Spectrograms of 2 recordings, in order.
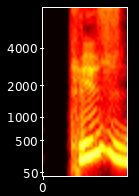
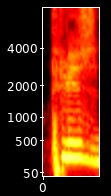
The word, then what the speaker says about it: plus: Aqui o S se pronuncia. Viram a diferença? A gente também tem uma outra situação que o S de plus é pronunciado. Quando a gente estiver se referindo à adição, à continha matemática mesmo, sempre falamos o S do plus.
